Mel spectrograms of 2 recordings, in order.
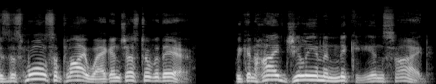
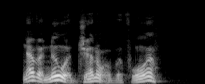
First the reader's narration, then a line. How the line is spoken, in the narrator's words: Bruce muttered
